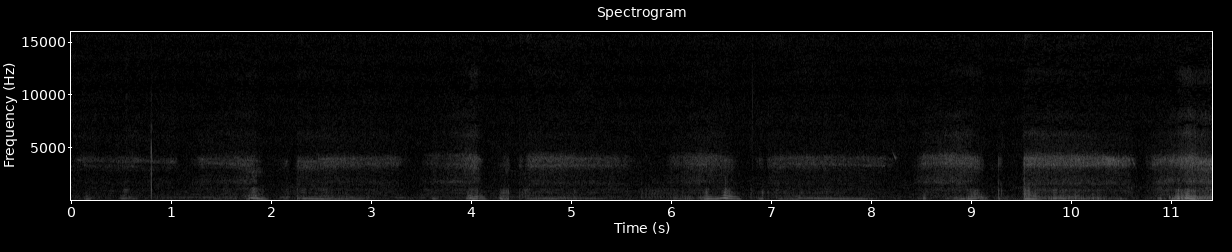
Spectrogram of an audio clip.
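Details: Person sleeping and snoring: soft, irregular snorting breaths over a steady background hiss, consistent with light snoring.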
